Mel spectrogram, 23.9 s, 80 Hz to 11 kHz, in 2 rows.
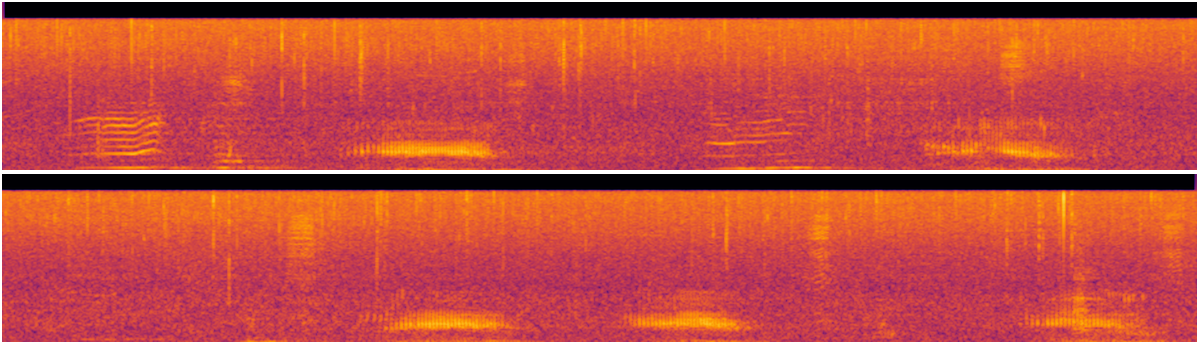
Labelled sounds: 0.7	1.4	humpback whale, 0.78 to 1.2 kHz
2.2	2.5	humpback whale, 1.9 to 2.3 kHz

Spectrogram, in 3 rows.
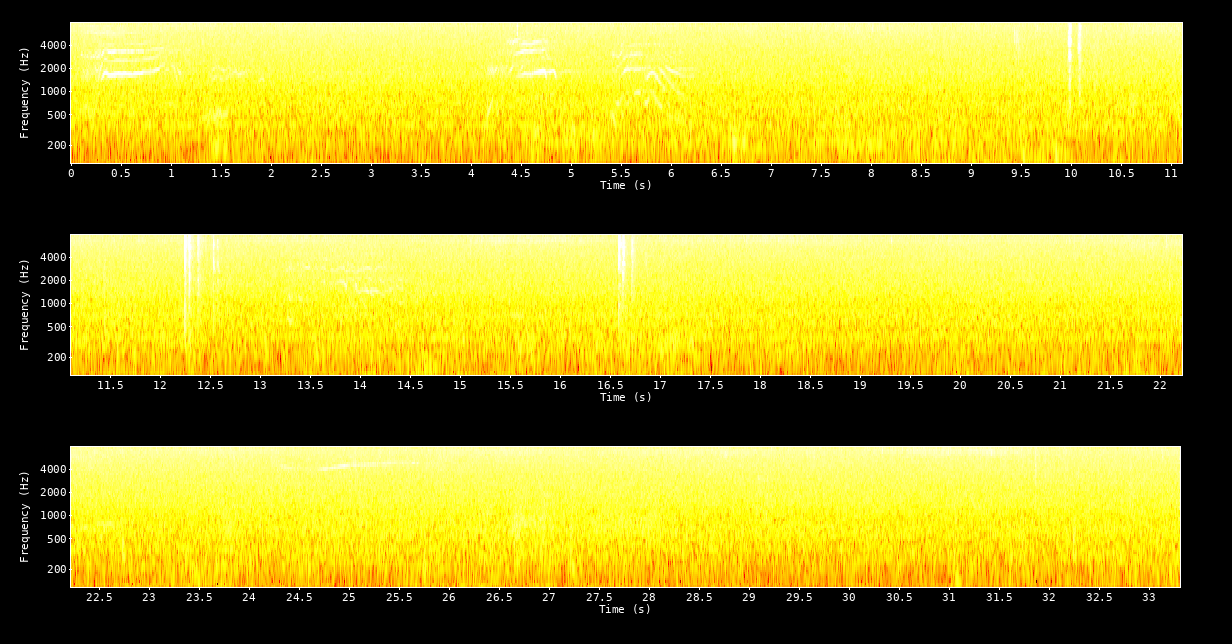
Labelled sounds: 0.0	1.1	killer whale, 0.66 to 7.0 kHz
5.3	6.2	killer whale, 0.42 to 4.1 kHz
13.6	14.5	killer whale, 0.92 to 3.0 kHz

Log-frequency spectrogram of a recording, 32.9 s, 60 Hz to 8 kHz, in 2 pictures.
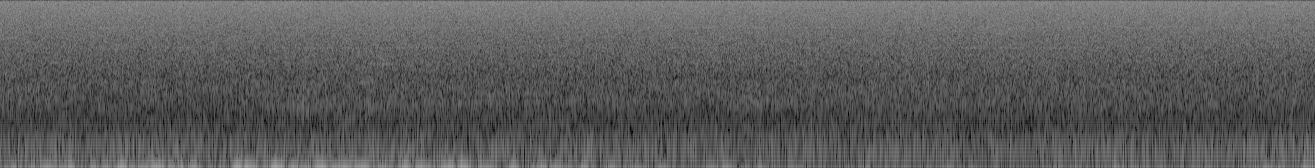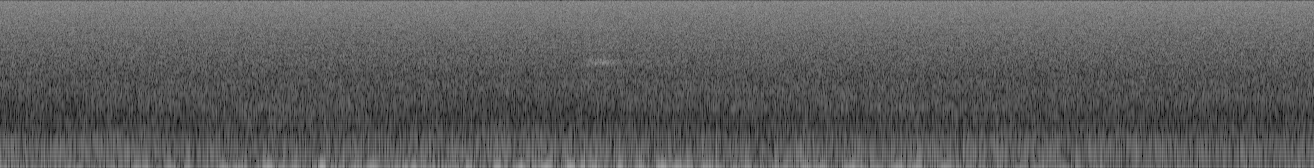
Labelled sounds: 23.8	24.2	humpback whale, 1.2 to 1.4 kHz

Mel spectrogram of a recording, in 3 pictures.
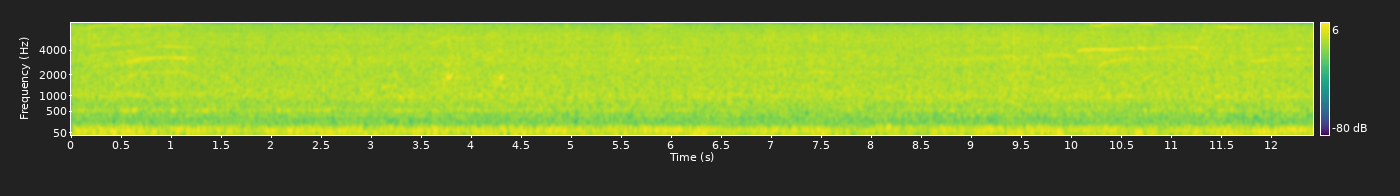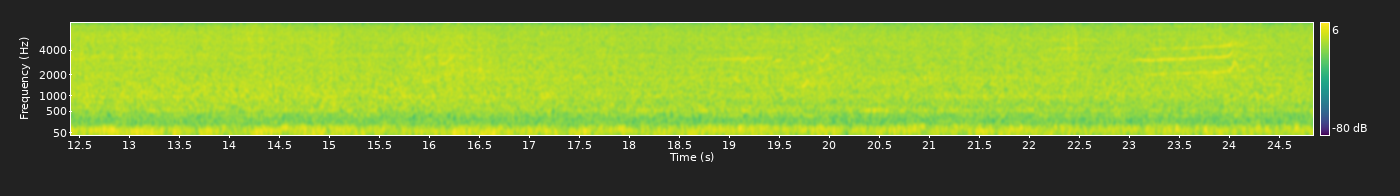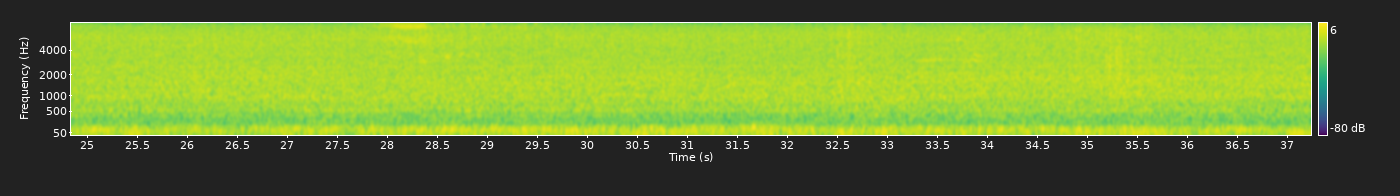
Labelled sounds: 0.0	1.2	killer whale, southern resident, 2.0 to 7.9 kHz
9.9	10.9	killer whale, southern resident, 2.8 to 8.0 kHz
11.2	11.8	killer whale, southern resident, 6.6 to 8.0 kHz
23.0	24.3	killer whale, southern resident, 2.0 to 4.8 kHz

